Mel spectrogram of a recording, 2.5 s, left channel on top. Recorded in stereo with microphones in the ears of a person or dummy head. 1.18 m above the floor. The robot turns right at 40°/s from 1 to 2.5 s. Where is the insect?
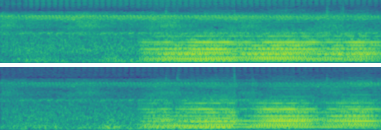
75° left; by 2.6 s 135° left.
